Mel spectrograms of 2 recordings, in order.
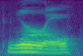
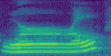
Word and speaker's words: whirl: Notice how there's almost a sound between the R and the L, whirl, and actually I find it very helpful to think of it almost as being two syllables rather than just whirl. It's difficult to go from that R to the L, and so we naturally have a little bit of an sound here, like in good or book.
